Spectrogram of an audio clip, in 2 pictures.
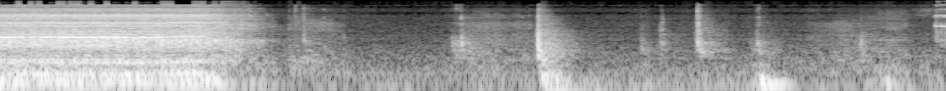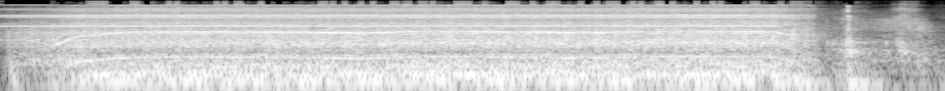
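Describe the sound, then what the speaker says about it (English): An electric drill turns slowly as it bores a hole through copper backed against an aluminum block, a steady whirring motor hum that runs for several seconds after an earlier stretch of quieter handling noises. "Turn the drill really slow."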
